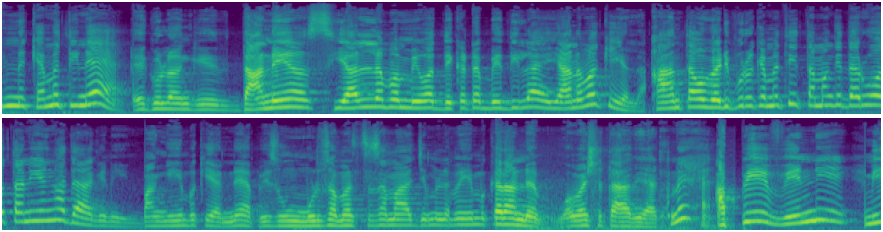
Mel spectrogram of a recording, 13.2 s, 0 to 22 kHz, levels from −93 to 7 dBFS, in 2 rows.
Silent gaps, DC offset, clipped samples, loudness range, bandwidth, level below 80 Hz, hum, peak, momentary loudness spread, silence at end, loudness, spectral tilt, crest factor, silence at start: none; under 0.1%; under 0.1%; 4 LU; 19.5 kHz; -46 dBFS; none; 0 dBFS; 8 LU; 0 s; -14 LUFS; -4.5 dB/octave; 14 dB; 0 s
